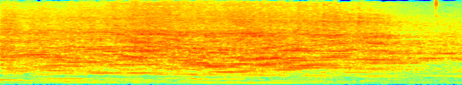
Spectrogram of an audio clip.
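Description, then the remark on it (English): A loud altered wheelbase car engine revs and roars, its throaty growl swelling and holding steady as it drives past on Woodward, with no talking over it. “We just watched an altered wheelbase car drive by on Woodward.”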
